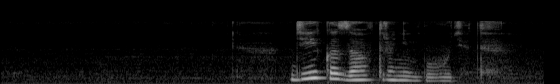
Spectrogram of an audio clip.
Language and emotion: Russian, sad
